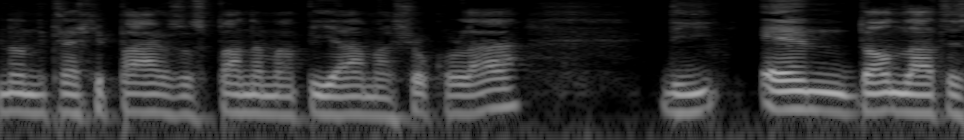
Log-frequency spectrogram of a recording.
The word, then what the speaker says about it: Panama: En de klemtoon kan liggen op de eerste lettergreep, Panama, op de tweede lettergreep, pyjama, op de derde lettergreep, chocola.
